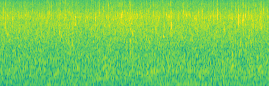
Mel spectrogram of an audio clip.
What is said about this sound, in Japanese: ああ、これは温泉のお湯です。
